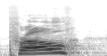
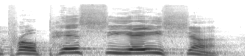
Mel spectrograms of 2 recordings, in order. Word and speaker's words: propitiation: This is how you say this word. Propitiation. You can say it with me. Propitiation. You put it all together. Propitiation.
